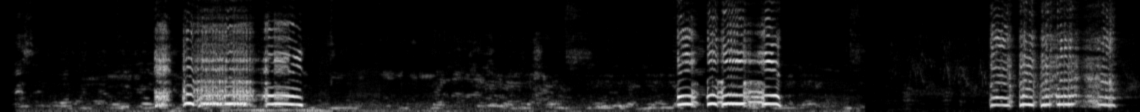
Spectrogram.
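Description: Three loud roosters' crows, each a harsh, drawn-out cock-a-doodle-doo about a second long, over a low murmur of clucking hens and background chatter.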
